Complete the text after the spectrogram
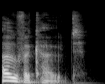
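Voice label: "overcoat", British English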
